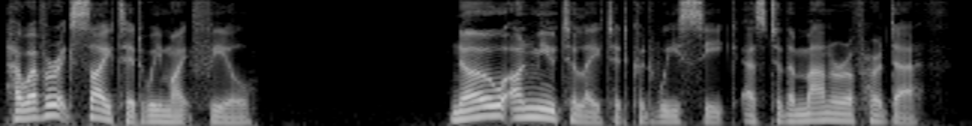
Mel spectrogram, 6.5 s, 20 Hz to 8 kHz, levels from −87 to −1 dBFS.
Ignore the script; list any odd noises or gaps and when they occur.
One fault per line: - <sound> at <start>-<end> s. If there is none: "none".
none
